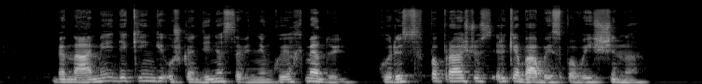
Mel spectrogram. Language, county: Lithuanian, Šiauliai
